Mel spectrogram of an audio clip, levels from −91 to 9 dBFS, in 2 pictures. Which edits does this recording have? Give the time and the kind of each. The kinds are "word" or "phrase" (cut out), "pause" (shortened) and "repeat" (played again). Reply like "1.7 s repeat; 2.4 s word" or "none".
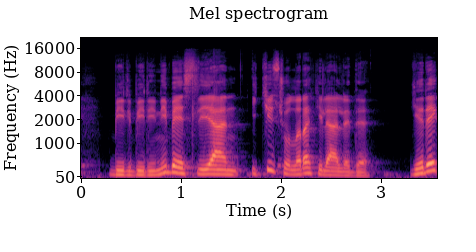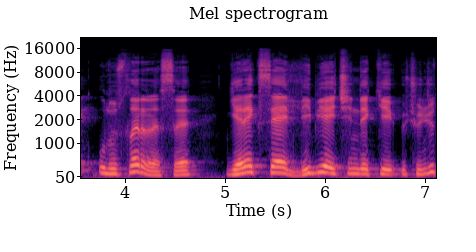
2.0 s word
